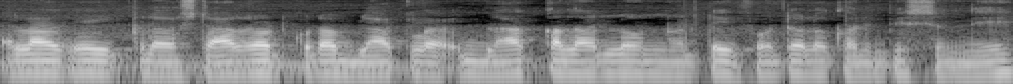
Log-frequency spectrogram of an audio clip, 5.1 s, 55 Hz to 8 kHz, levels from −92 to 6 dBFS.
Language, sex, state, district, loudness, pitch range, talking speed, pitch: Telugu, male, Andhra Pradesh, Sri Satya Sai, -19 LUFS, 100-110 Hz, 175 wpm, 105 Hz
